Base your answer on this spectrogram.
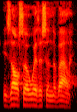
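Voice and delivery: whisper-near aside repeat; hushed preacher echo; soft fast echo. Shown as a demonstration. Quiet quick echo.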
